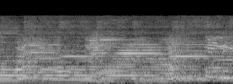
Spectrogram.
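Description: Live rock band playing: electric guitars over a drum kit, amplified through the stage PA.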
